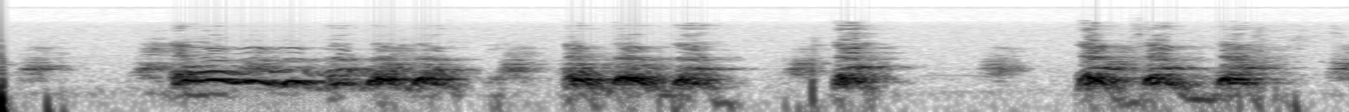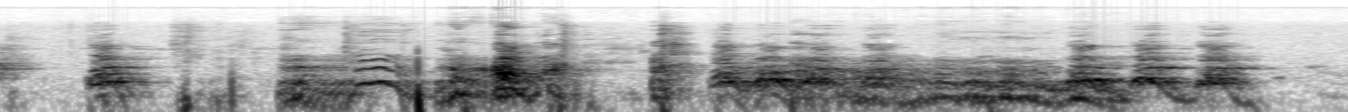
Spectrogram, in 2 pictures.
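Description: Small white dog barking over and over in quick runs of short barks, with brief pauses between the runs.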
